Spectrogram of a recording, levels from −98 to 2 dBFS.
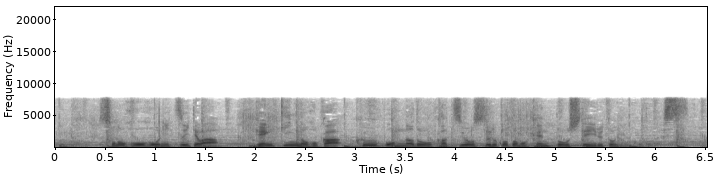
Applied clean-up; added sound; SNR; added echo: none; none; none; none.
